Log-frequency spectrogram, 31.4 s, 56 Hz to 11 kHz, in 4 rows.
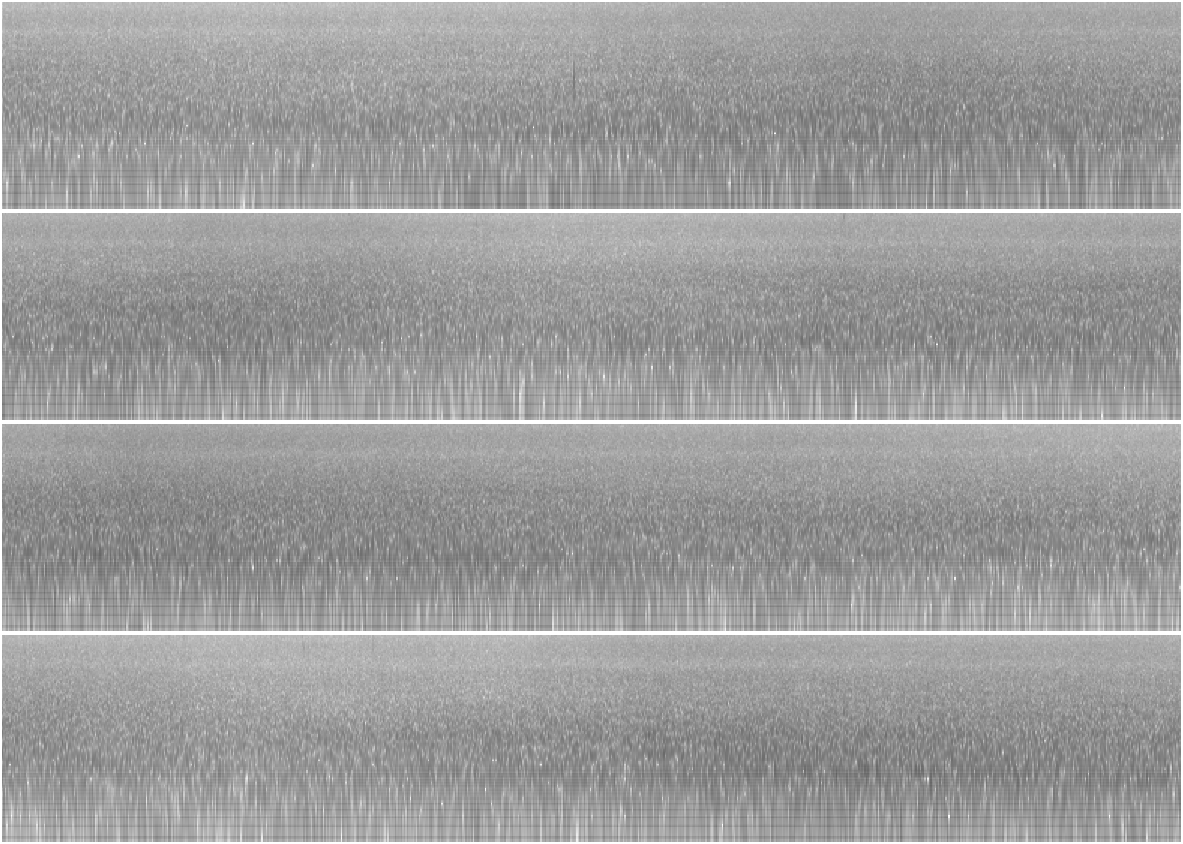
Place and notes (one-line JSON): {"title": "五結鄉季新村, Yilan County - Sound of the waves", "date": "2014-07-27 14:53:00", "description": "In the beach, Sound of the waves\nZoom H6 MS+ Rode NT4", "latitude": "24.69", "longitude": "121.84", "timezone": "Asia/Taipei"}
